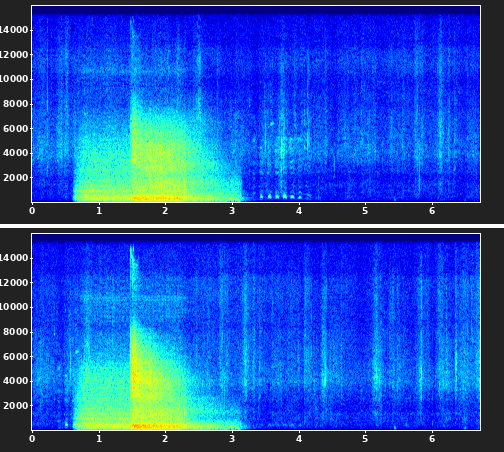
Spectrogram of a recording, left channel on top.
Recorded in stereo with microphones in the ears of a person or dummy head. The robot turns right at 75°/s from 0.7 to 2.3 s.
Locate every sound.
1.4 s an explosion: 30° right, 0.6 m; by 3.2 s 35° left, 0.6 m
